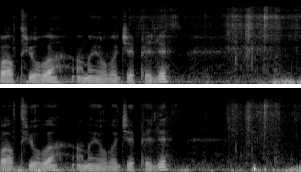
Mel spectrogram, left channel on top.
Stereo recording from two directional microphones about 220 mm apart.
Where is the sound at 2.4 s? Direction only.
50° left (ahead or behind).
